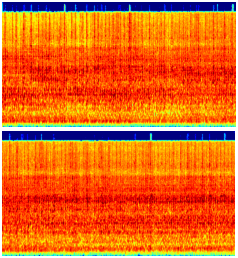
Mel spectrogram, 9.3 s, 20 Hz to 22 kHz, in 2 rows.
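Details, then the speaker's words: 55 hp Evinrude outboard running in water after a throttle cable adjustment: a smooth, even buzz with no hunting or stumbling. Normal, steady idle. "So every time the engine's in the water and you hear the idle and it's idling, that's okay."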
